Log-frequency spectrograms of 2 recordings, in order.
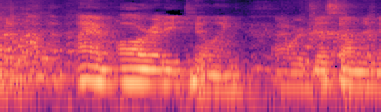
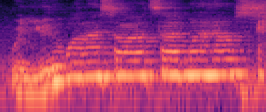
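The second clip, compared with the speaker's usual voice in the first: serious coworker; 8 semitones higher than usual. Retold or imitated. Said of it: "gets very, very serious".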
